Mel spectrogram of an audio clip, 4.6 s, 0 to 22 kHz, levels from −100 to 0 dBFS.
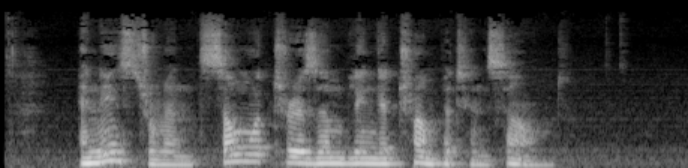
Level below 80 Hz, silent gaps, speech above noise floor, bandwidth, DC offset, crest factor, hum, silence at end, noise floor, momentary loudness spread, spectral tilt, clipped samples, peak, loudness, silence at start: -52 dBFS; none; 36 dB; 14 kHz; under 0.1%; 16 dB; none; 0.9 s; -59 dBFS; 8 LU; -6 dB/octave; under 0.1%; -8 dBFS; -24 LUFS; 0.55 s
